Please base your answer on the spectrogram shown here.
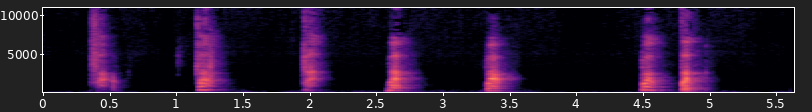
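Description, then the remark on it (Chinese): A person imitates a dog barking with seven short, sharp woofs, evenly spaced at first, then a pause before a final quick pair. Moderately loud, with no other talking. “学狗叫，好啊！”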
